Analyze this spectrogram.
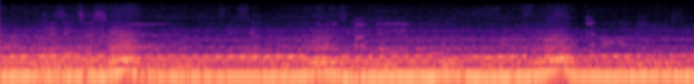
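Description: A sports car engine revs up sharply in short bursts.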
